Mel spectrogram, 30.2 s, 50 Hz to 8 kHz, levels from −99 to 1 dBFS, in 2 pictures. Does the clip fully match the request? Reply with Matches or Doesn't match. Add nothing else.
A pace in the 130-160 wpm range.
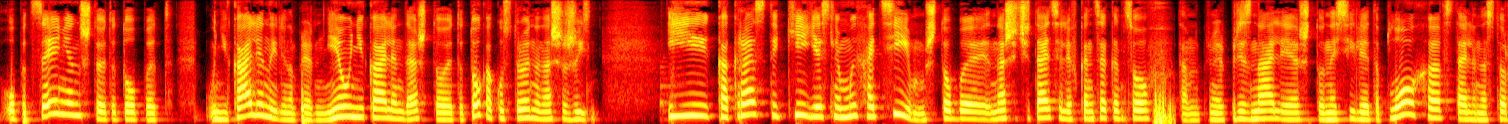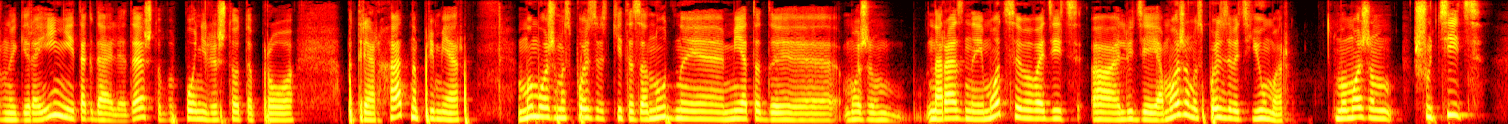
Matches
